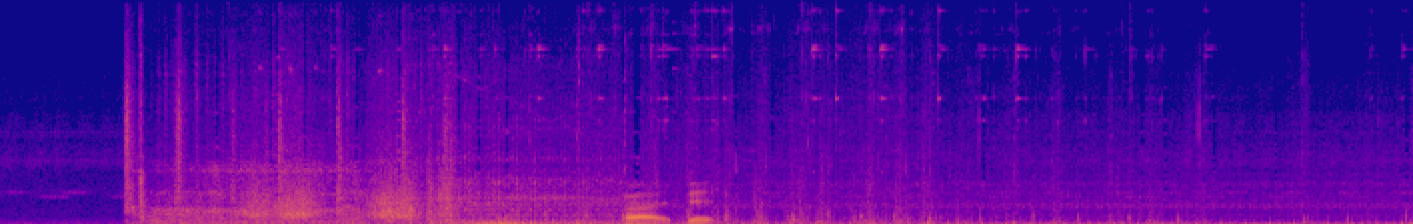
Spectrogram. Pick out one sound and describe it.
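A quad bike engine rumbles as it drives along a road.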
